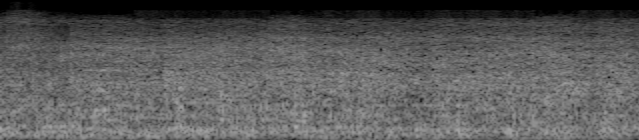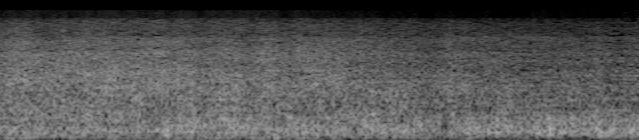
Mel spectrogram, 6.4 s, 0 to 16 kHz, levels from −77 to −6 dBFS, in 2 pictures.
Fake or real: fake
